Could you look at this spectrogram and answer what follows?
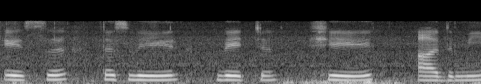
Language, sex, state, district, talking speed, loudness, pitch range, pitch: Punjabi, female, Punjab, Kapurthala, 60 wpm, -15 LUFS, 195-215 Hz, 205 Hz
